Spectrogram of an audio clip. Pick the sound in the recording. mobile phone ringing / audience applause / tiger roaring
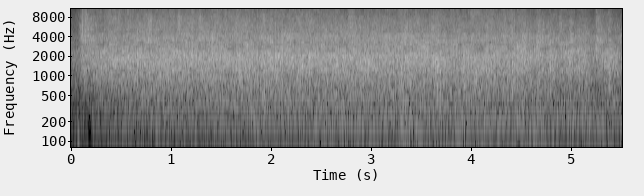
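audience applause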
